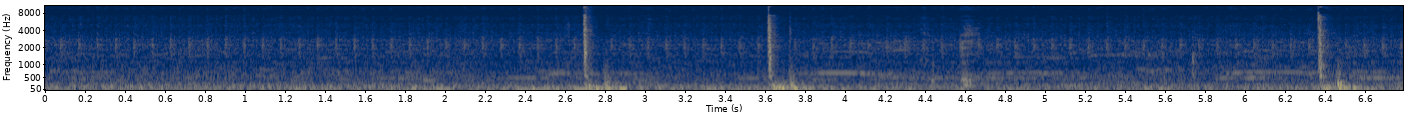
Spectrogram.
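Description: A heavy cleaver chopping through a large fish into a wooden log chopping block: four sharp chops, the first about two and a half seconds in, roughly a second apart with a longer gap before the last, over a steady low background rumble.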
